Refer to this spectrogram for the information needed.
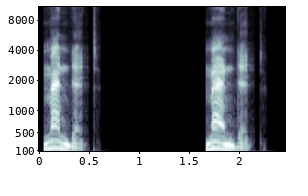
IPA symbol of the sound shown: id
